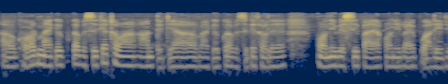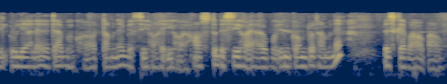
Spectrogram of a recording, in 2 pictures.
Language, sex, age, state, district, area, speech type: Assamese, female, 30-45, Assam, Sivasagar, rural, spontaneous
